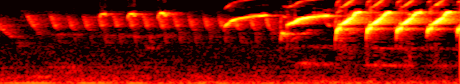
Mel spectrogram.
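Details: Canary song for training, starting with faint soft chirps and swelling into loud, rapid upslurred notes repeated in a fast series.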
